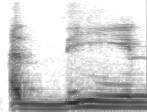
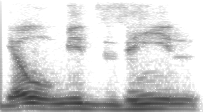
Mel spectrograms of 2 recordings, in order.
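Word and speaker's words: الدين: Seperti misalkan Maliki yaumiddin, ad-din itu dalnya dibaca dengan zain, yaumidzin, yaumidzin.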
